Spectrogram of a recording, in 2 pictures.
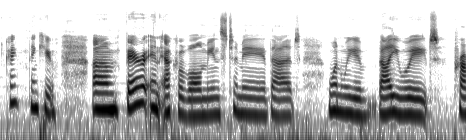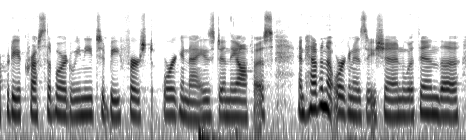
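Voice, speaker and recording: A woman's voice: fairly low pitch, fairly even intonation, normal speed, fairly bright tone, clean tone. A woman with an American accent giving answers as a candidate at a public forum. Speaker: county assessor candidate.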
